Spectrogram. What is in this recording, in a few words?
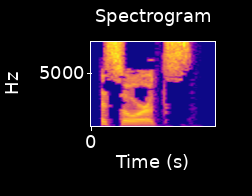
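"assorts", British English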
